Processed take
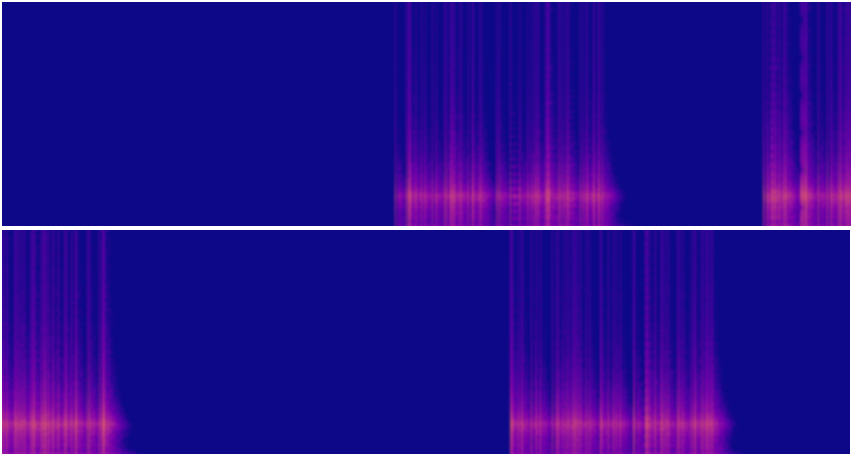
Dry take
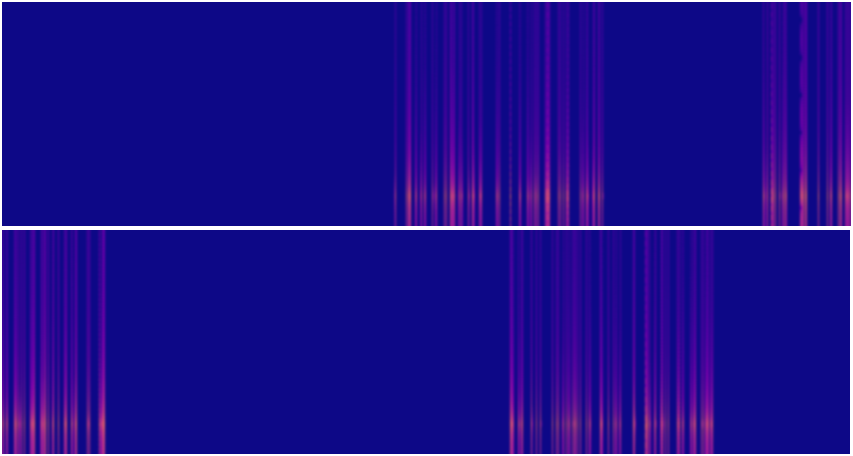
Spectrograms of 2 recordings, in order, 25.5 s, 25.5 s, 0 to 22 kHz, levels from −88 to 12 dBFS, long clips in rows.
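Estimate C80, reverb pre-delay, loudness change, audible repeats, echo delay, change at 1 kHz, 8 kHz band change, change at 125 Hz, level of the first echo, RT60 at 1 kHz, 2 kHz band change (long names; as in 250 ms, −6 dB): 15.5 dB, 36 ms, −1.0 dB, no echo audible, no echo audible, −1.5 dB, −1.0 dB, −1.0 dB, no echo audible, 0.55 s, −1.0 dB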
